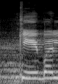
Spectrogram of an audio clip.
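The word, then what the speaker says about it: cabal: तो आपने दोनों तरीके से इसको समझना है, और कीवर्ड इसका क्या है, केबल ही है, केबल, ठीक है, कीवर्ड केबल है लेकिन प्रोनाउंसिएशन इसका कबाल है।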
